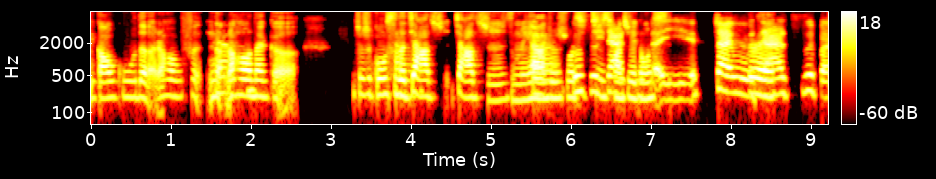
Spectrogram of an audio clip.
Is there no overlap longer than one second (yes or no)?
no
